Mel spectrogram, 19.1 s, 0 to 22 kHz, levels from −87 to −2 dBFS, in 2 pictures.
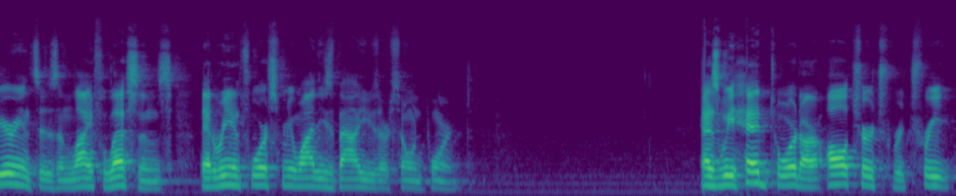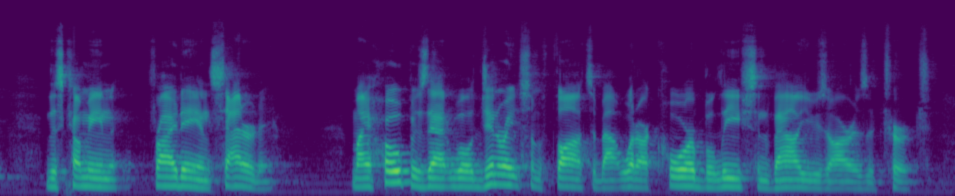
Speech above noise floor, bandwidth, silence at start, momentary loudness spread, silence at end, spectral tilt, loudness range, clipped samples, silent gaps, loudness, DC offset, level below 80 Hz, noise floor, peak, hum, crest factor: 40 dB; 14.5 kHz; 0 s; 13 LU; 0.25 s; -4.5 dB/octave; 7 LU; under 0.1%; none; -32 LUFS; under 0.1%; -76 dBFS; -72 dBFS; -12 dBFS; none; 20 dB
